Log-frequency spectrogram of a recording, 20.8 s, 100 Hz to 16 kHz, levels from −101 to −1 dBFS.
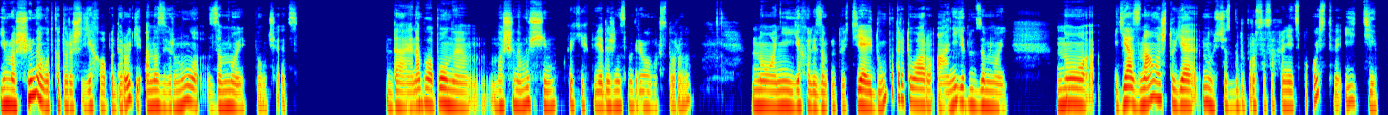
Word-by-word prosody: и 160 Hz, -, +2 dB
машина, 190 Hz, -, +6 dB
вот 150 Hz, -3 st, 0 dB
которая 145 Hz, -2 st, -2 dB
ш 135 Hz, -, -3 dB
ехала 140 Hz, -2 st, -4 dB
по 130 Hz, -1 st, -5 dB
дороге, 165 Hz, +6 st, +1 dB
она 150 Hz, +1 st, +2 dB
завернула, 145 Hz, +5 st, 0 dB
э, -, -, -29 dB
за 140 Hz, +3 st, -2 dB
мной 135 Hz, -2 st, 0 dB
получается. -, -, -11 dB, 1.4 s
Да, 140 Hz, 0 st, -2 dB
и 140 Hz, -, -3 dB
она 155 Hz, +3 st, +2 dB
была 160 Hz, -1 st, +2 dB
полная, 150 Hz, -4 st, +4 dB
м, 195 Hz, 0 st, -14 dB
машина 150 Hz, -3 st, -1 dB
мужчин 155 Hz, -2 st, 0 dB, 0.2 s
каких-то, 150 Hz, -1 st, -7 dB
я 145 Hz, 0 st, +1 dB
даже 150 Hz, 0 st, -2 dB
не 150 Hz, -, 0 dB
смотрела 145 Hz, -1 st, -6 dB
в 135 Hz, -, -13 dB
их 140 Hz, -, -18 dB
сторону, 190 Hz, +3 st, -7 dB, 0.9 s
но 150 Hz, -1 st, +2 dB
они 145 Hz, 0 st, +2 dB
ехали 145 Hz, -2 st, -1 dB
за 135 Hz, +2 st, -2 dB
мн 130 Hz, -, -6 dB
ну, 135 Hz, -, -6 dB
то -, -, -11 dB
есть 135 Hz, -, -12 dB
я 150 Hz, -3 st, +7 dB
иду 140 Hz, +8 st, -2 dB
по 275 Hz, -, -6 dB
тротуару, 165 Hz, -7 st, +1 dB
а 135 Hz, -, -3 dB
они 150 Hz, +6 st, +1 dB
едут 160 Hz, -3 st, -1 dB
за 155 Hz, +2 st, +3 dB
мной. 140 Hz, -2 st, -2 dB, 0.7 s
Но, 165 Hz, 0 st, +4 dB
а, -, -, -4 dB, 0.3 s
я 175 Hz, +5 st, +6 dB
знала, 165 Hz, +8 st, +3 dB
что 170 Hz, -4 st, -1 dB
я 155 Hz, 0 st, +4 dB
ну, 170 Hz, -4 st, +1 dB
щас 140 Hz, +1 st, -6 dB
буду 145 Hz, 0 st, -7 dB
просто 155 Hz, -1 st, -5 dB
сохранять 145 Hz, 0 st, -4 dB
спокойствие 240 Hz, +6 st, -5 dB
и 180 Hz, +2 st, -5 dB
идти. 140 Hz, -6 st, -6 dB
150 Hz, 175 wpm, -24 LUFS, 145-165 Hz, 1.4 s, я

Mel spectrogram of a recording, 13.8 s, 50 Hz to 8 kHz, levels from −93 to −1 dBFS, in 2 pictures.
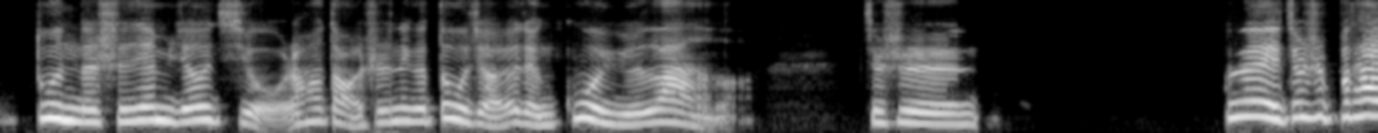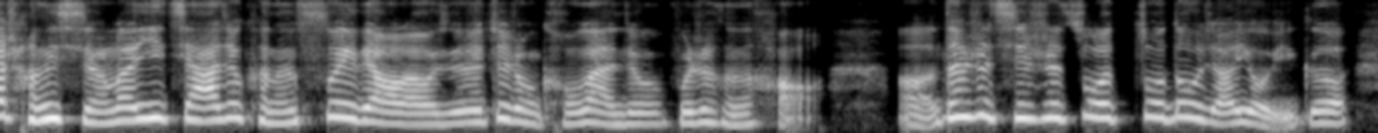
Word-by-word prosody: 炖 290 Hz, -3 st, +6 dB
的 230 Hz, -1 st, +1 dB
时 235 Hz, +1 st, -2 dB
间 260 Hz, +1 st, +4 dB
比 245 Hz, -, +1 dB
较 255 Hz, +3 st, +3 dB
久， 425 Hz, -, -5 dB
然 -, -, -5 dB
后 240 Hz, -, -4 dB
导 230 Hz, -3 st, -4 dB
致 220 Hz, +1 st, -7 dB
那 245 Hz, -, -1 dB
个 240 Hz, -, 0 dB
豆 270 Hz, +1 st, +1 dB
角 195 Hz, -7 st, -2 dB
有 215 Hz, -, -3 dB
点 180 Hz, -4 st, -3 dB
过 290 Hz, 0 st, +2 dB
于 185 Hz, -2 st, -3 dB
烂 220 Hz, -1 st, +1 dB
了。 -, -, -16 dB, 0.6 s
就 220 Hz, -, -4 dB
是 205 Hz, -3 st, 0 dB, 1.4 s
对， 315 Hz, -2 st, +5 dB
就 310 Hz, +4 st, 0 dB
是 315 Hz, -, 0 dB
不 310 Hz, +2 st, 0 dB
太 340 Hz, +1 st, +7 dB
成 280 Hz, -2 st, +5 dB
型 245 Hz, -7 st, -1 dB
了， 255 Hz, +1 st, +2 dB
一 295 Hz, +2 st, +4 dB
夹 270 Hz, -3 st, +3 dB
就 295 Hz, +2 st, -1 dB
可 250 Hz, -4 st, -4 dB
能 210 Hz, +2 st, -3 dB
碎 295 Hz, +4 st, 0 dB
掉 225 Hz, -5 st, +2 dB
了。 190 Hz, -1 st, 0 dB
我 190 Hz, -, -2 dB
觉 200 Hz, +2 st, -4 dB
得 225 Hz, 0 st, -1 dB
这 280 Hz, +5 st, -2 dB
种 235 Hz, -4 st, -2 dB
口 195 Hz, +2 st, -9 dB
感 215 Hz, -4 st, -1 dB
就 195 Hz, 0 st, -7 dB
不 210 Hz, 0 st, -4 dB
是 225 Hz, +2 st, -3 dB
很 190 Hz, -3 st, -7 dB
好， -, -, -9 dB, 0.4 s
呃， -, -, -6 dB
但 310 Hz, +2 st, +4 dB
是 330 Hz, 0 st, +1 dB
其 295 Hz, 0 st, 0 dB
实 295 Hz, +1 st, 0 dB
做 300 Hz, +1 st, -1 dB
做 310 Hz, +4 st, -5 dB
豆 300 Hz, -1 st, -1 dB
角 210 Hz, -4 st, -2 dB
有 220 Hz, -, -1 dB
一 -, -, -7 dB
个， 215 Hz, -1 st, -3 dB
245 Hz, 275 characters per minute, -18 LUFS, 215-290 Hz, 1.4 s, 太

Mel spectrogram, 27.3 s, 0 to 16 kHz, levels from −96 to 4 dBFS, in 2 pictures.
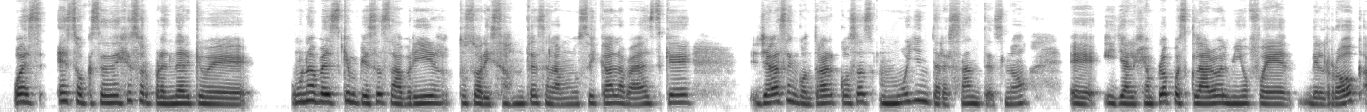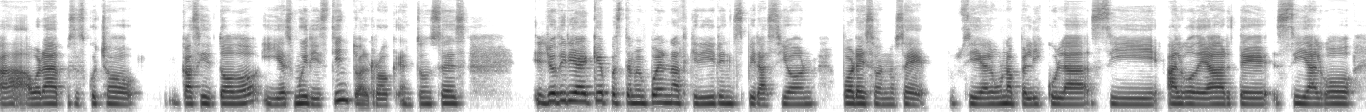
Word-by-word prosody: Pues 230 Hz, -1 st, +3 dB
eso, 255 Hz, -4 st, +1 dB
que 200 Hz, -, -6 dB
se 215 Hz, -, -1 dB
deje 210 Hz, +5 st, +1 dB
sorprender, 195 Hz, -6 st, +3 dB
que 185 Hz, -, 0 dB, 0.3 s
una 240 Hz, +3 st, +4 dB
vez 230 Hz, -1 st, +7 dB
que 260 Hz, -, +2 dB
empiezas 225 Hz, 0 st, +2 dB
a 190 Hz, -, +3 dB
abrir 195 Hz, +3 st, +1 dB
tus 200 Hz, -1 st, -4 dB
horizontes 190 Hz, +2 st, -1 dB
en 190 Hz, -, -1 dB
la 170 Hz, -, 0 dB
música, 190 Hz, +3 st, -3 dB
la 200 Hz, -1 st, 0 dB
verdad 175 Hz, 0 st, -1 dB
es 190 Hz, 0 st, -5 dB
que, 220 Hz, -1 st, -1 dB, 0.6 s
llegas 225 Hz, +4 st, +2 dB
a 260 Hz, -, +2 dB
encontrar 200 Hz, +1 st, 0 dB
cosas 230 Hz, +4 st, -2 dB
muy 200 Hz, +6 st, +3 dB
interesantes, 185 Hz, -5 st, -2 dB
¿no?, 185 Hz, +3 st, -5 dB, 0.4 s
eh, 190 Hz, +6 st, -1 dB
y 200 Hz, -2 st, -1 dB
ya 190 Hz, -1 st, +3 dB
el 185 Hz, -, 0 dB
ejemplo, 195 Hz, +5 st, +2 dB
pues, 230 Hz, -4 st, +1 dB
claro 195 Hz, +1 st, +3 dB
el 205 Hz, -, +2 dB
mío 190 Hz, +1 st, +2 dB
fue 180 Hz, +1 st, -1 dB
del 180 Hz, -6 st, -5 dB
rock, 195 Hz, +8 st, +2 dB
a 175 Hz, +1 st, -1 dB
ahora, 185 Hz, +1 st, +1 dB
pues, 190 Hz, -1 st, -14 dB
escucho 180 Hz, -, -4 dB, 0.4 s
casi 185 Hz, 0 st, +1 dB
todo 185 Hz, +5 st, 0 dB
y 170 Hz, -1 st, -5 dB
es 175 Hz, +1 st, -3 dB
muy 195 Hz, +1 st, +5 dB
distinto 195 Hz, -, -1 dB
al -, -, -5 dB
rock. 155 Hz, -1 st, -5 dB
Entonces, 185 Hz, +2 st, -3 dB, 0.6 s
y 220 Hz, -4 st, -2 dB
yo 245 Hz, +3 st, +6 dB
diría 255 Hz, -1 st, +4 dB
que, 260 Hz, 0 st, +3 dB
pues, 230 Hz, -4 st, -3 dB
también 200 Hz, -2 st, +1 dB
pueden 220 Hz, -1 st, +1 dB
adquirir 190 Hz, -1 st, -1 dB
inspiración 180 Hz, -1 st, -3 dB, 0.2 s
por 190 Hz, -1 st, +4 dB
eso, 180 Hz, -1 st, 0 dB
no 170 Hz, 0 st, -10 dB
sé, 170 Hz, -1 st, -4 dB, 0.3 s
si 180 Hz, -2 st, -1 dB
alguna 185 Hz, +1 st, +1 dB
película, 175 Hz, 0 st, -1 dB
si 170 Hz, -3 st, -7 dB
algo 180 Hz, -1 st, +1 dB
de 170 Hz, 0 st, +1 dB
arte, 180 Hz, 0 st, 0 dB
si 190 Hz, 0 st, -3 dB
algo 180 Hz, +1 st, 0 dB
190 Hz, 165 wpm, -21 LUFS, 180-205 Hz, 0.6 s, vez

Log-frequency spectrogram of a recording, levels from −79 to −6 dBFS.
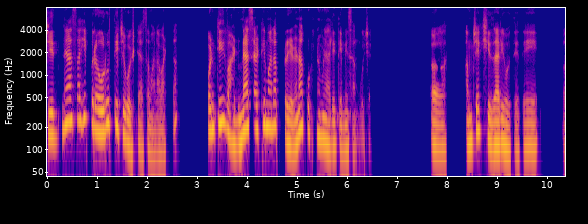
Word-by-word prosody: जिज्ञासा 210 Hz, -, +1 dB
ही -, -, +4 dB
प्रवृत्तीची 200 Hz, 0 st, +2 dB
गोष्ट 120 Hz, -5 st, -1 dB
आहे 115 Hz, -, -5 dB
असं 100 Hz, +1 st, -9 dB
मला 85 Hz, 0 st, -9 dB
वाटतं. 95 Hz, -, -10 dB, 0.6 s
पण 180 Hz, +1 st, +4 dB
ती 230 Hz, +1 st, +6 dB
वाढण्यासाठी 185 Hz, -, +2 dB
मला 210 Hz, 0 st, +3 dB
प्रेरणा 130 Hz, -, +3 dB
कुठून 155 Hz, -4 st, -4 dB
मिळाली 115 Hz, -4 st, -1 dB
ते -, -, -2 dB
मी 105 Hz, +1 st, -5 dB
सांगू -, -, -12 dB
शकतो. -, -, -12 dB, 1.2 s
अ, 105 Hz, -3 st, -1 dB, 0.4 s
आमचे 125 Hz, +6 st, 0 dB
एक 175 Hz, 0 st, -1 dB
शेजारी 120 Hz, -2 st, +2 dB
होते. 100 Hz, -3 st, -3 dB
ते 110 Hz, 0 st, -4 dB, 0.5 s
अ, -, -, -8 dB
140 Hz, 150 wpm, -26 LUFS, -, 1.2 s, ती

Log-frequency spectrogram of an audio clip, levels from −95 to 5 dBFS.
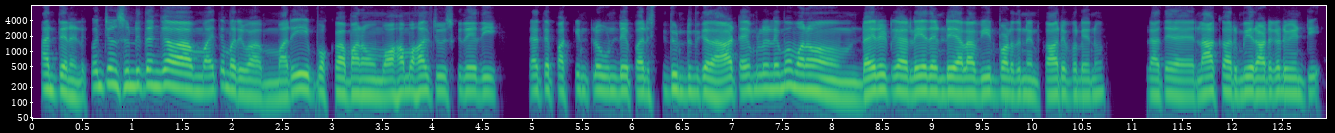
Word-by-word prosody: అంతేనండి. 155 Hz, -7 st, -1 dB
కొంచెం 205 Hz, +3 st, 0 dB
సున్నితంగా 215 Hz, +1 st, +1 dB, 0.3 s
మ -, -, -5 dB
అయితే 170 Hz, +5 st, -5 dB
మరి 155 Hz, -4 st, +1 dB
ఆహ్, 125 Hz, -, -4 dB, 0.2 s
మరీ 165 Hz, +7 st, 0 dB, 0.2 s
ఒక 155 Hz, -, -13 dB, 0.2 s
మనం 145 Hz, -1 st, +1 dB, 0.2 s
మొహ 145 Hz, +1 st, +1 dB
మొహాలు 160 Hz, 0 st, +1 dB
చూసుకునేది 160 Hz, 0 st, -3 dB, 0.4 s
లేపోతే 170 Hz, +2 st, -2 dB
పక్కింట్లో 165 Hz, +1 st, -5 dB
ఉండే 165 Hz, +1 st, 0 dB
పరిస్థితి 155 Hz, +2 st, -4 dB
ఉంటుంది 155 Hz, -1 st, -4 dB
కదా! 145 Hz, -3 st, +3 dB
ఆ -, -, +4 dB
టైమ్‌లోనేమో 180 Hz, +4 st, -1 dB
మనం 175 Hz, -1 st, +4 dB, 0.5 s
డైరెక్ట్‌గా 165 Hz, +1 st, +3 dB
లేదండి 160 Hz, -1 st, +3 dB
అలా 155 Hz, 0 st, +3 dB
వీలుపడదు 150 Hz, -1 st, -1 dB
నేను 135 Hz, -3 st, -3 dB
కార్ 145 Hz, +1 st, +2 dB
ఇవ్వలేను, 145 Hz, +1 st, -5 dB, 0.5 s
లేపోతే 145 Hz, +1 st, -2 dB, 0.3 s
నా 155 Hz, -, +5 dB
కారు 160 Hz, -3 st, 0 dB
మీరు 160 Hz, -1 st, +3 dB
అడగడం 155 Hz, 0 st, 0 dB
ఏంటి 150 Hz, +2 st, -6 dB
160 Hz, 160 wpm, -23 LUFS, 150-170 Hz, 0.5 s, నా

